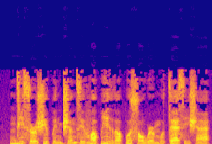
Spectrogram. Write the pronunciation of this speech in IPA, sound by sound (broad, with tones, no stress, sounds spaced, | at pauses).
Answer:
n d i˧˥˧ s ə˞˩˧ ʃ ɪ˧˥˧ p ɪ˩˧ n d͡ʒ ə˩˧ n z ɪ˩˧ v ʌ˧˥˧ p i˧˥˧ r ʌ˩˧ p ʊ˧˥˧ s ɔ˩˧ w ə˞˩˧ m ʊ˩˧ t ɛ˧˥˧ s i˩˧ ʃ æ˩˧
